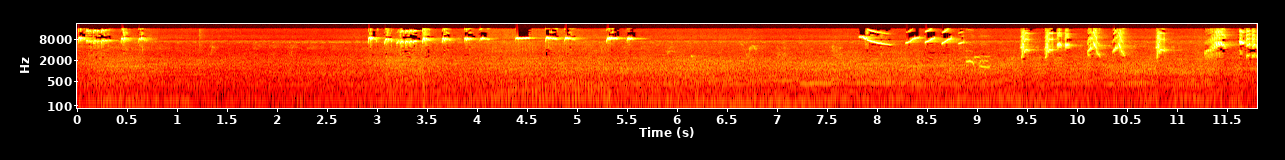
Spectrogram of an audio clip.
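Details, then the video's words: Orange-headed thrush singing in teler style, a morning recording meant to stimulate other orange-headed thrushes into song: bursts of high, thin whistled and slurred notes, sparse at first, then faster sharp clipped phrases near the end over a low rumble. "anis merah teler, pancingan anis merah lain untuk merangsang bunyi dipagi hari"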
